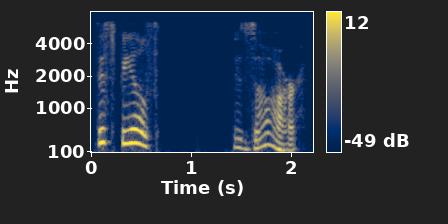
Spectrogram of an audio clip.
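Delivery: usual speaking voice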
